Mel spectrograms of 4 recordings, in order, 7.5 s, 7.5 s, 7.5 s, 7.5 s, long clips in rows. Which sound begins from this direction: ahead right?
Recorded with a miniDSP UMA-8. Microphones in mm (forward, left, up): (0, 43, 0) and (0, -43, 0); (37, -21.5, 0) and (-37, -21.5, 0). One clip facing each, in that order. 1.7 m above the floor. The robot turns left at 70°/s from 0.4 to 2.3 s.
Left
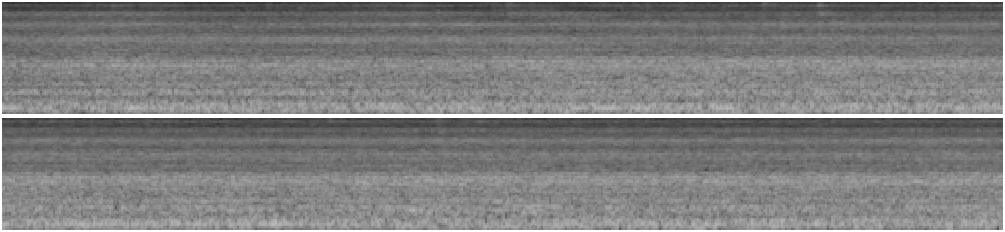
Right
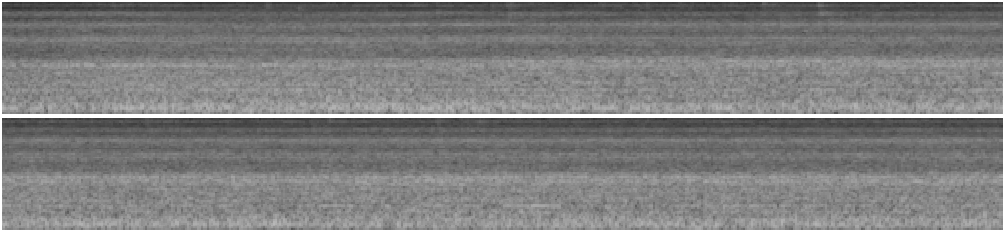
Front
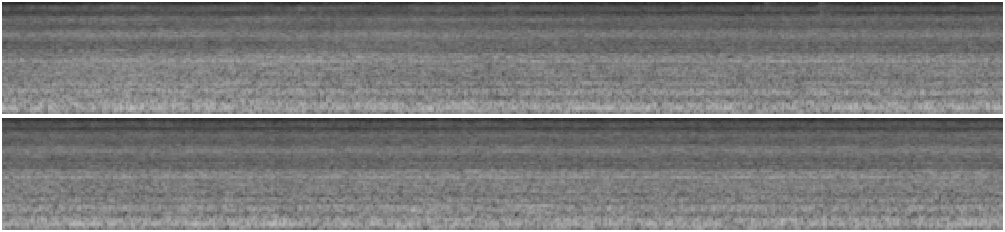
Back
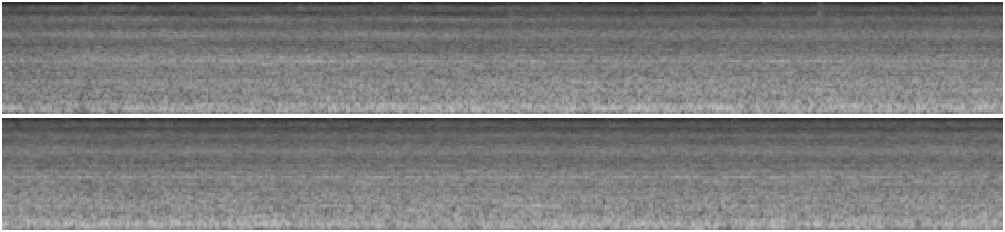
Running water, at 0.0 s.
